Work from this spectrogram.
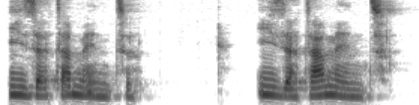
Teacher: On l'entend assez régulièrement en portugais, donc là le E se prononce I.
